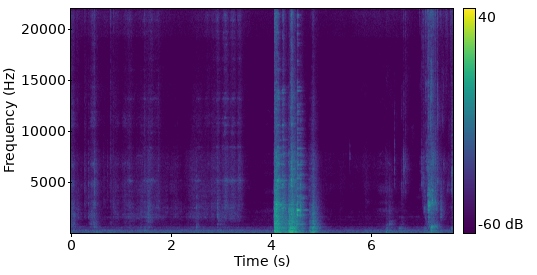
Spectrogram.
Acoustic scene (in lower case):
kitchen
